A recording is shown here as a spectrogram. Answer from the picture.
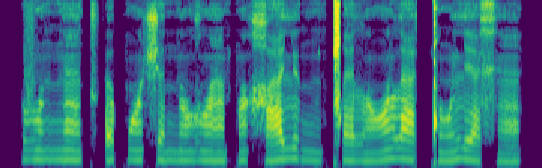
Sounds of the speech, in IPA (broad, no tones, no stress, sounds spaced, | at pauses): v ə̃ ŋ ɛ̃ t͡sʼ ə p ɔ̃ ʃ ə n õ ʁʷ æ̃ p ə̃ χ æ lʲ o ŋ ə̃ ǁ ɛ l ɔ̃ l æ ǃ ũ lʲ æ x ɛ̃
